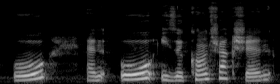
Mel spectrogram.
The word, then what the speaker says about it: au: Au restaurant, so AU in French is pronounced au, and au is a contraction of à le.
